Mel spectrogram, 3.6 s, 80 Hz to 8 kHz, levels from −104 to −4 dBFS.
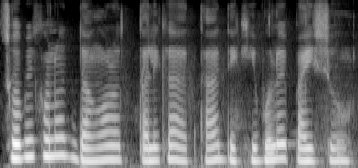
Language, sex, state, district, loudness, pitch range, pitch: Assamese, female, Assam, Kamrup Metropolitan, -19 LUFS, 220-250 Hz, 230 Hz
